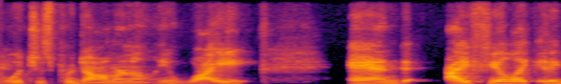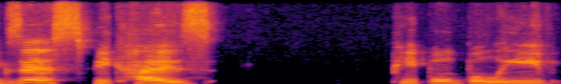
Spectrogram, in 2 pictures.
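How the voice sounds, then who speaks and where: A twenty-two-year-old woman who works in a grocery store, giving emphatic, opinionated interview answers. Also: medium pitch.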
